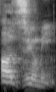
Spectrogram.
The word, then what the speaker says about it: AZM: So it's not Kazumi, it's Azumi. It's AZM, pronounced Azumi.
